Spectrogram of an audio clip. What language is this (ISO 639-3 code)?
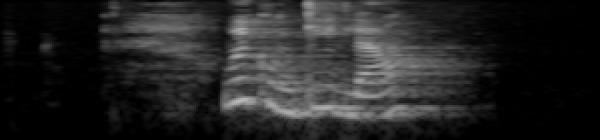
kab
